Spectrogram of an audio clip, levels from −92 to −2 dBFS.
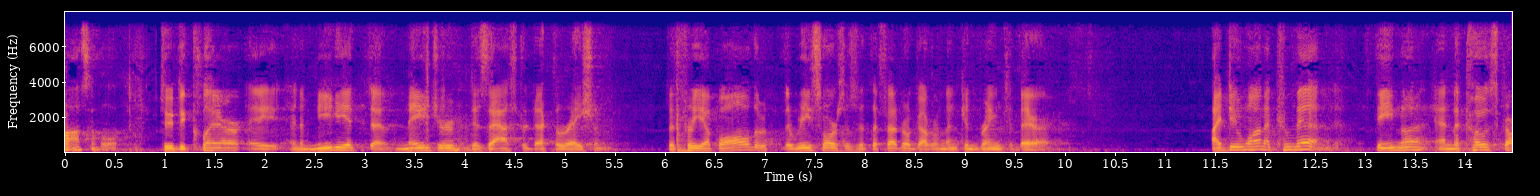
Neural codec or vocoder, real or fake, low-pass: codec, 16 kHz in and 24 kHz out, 1.1 kbps, FireRedTTS-2 codec; fake; 7.2 kHz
